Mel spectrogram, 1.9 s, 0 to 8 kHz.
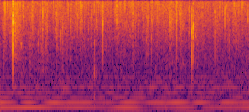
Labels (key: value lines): label: biophony, midshipman
recorder: SoundTrap 500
